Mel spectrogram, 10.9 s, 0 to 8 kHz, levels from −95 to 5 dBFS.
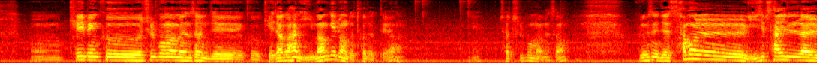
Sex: male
